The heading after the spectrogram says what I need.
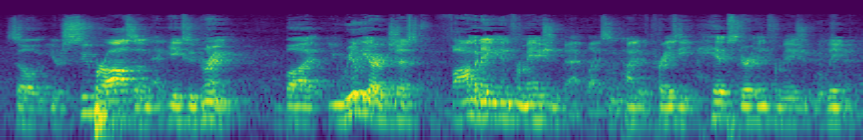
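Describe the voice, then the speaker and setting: A man's voice: medium pitch, normal speed, slight background noise. Wry man talking from an echoey stage. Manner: wry, emphatic, punchy delivery. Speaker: chemistry professor giving a comedic science talk. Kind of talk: stand-up style science talk. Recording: echoey room, voice from a distance.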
